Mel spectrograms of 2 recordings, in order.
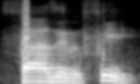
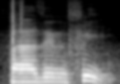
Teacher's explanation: ফা বলার সময় নিচের ঠোঁটের পেট সামনের উপরে দুই দাঁতের আগার সঙ্গে লাগবে।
